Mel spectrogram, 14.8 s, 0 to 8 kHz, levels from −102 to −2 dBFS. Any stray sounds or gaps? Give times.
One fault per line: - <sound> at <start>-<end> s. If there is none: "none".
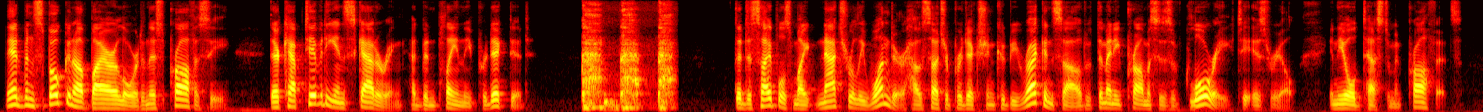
- cough at 5.8-6.8 s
